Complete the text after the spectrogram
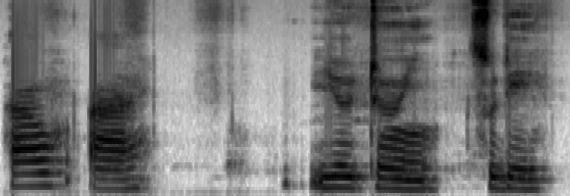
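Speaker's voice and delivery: ordinary talk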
